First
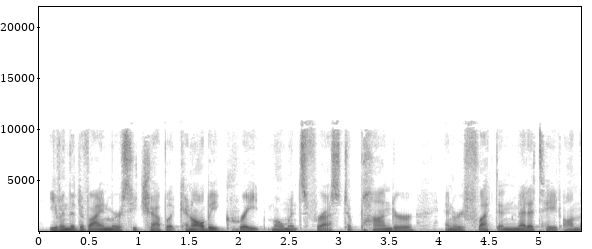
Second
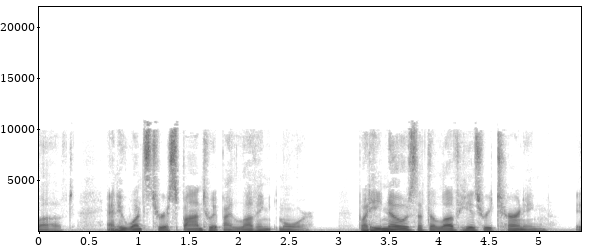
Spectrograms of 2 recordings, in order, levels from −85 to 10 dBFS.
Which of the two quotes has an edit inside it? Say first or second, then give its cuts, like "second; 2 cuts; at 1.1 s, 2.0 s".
second; 1 cut; at 2.4 s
